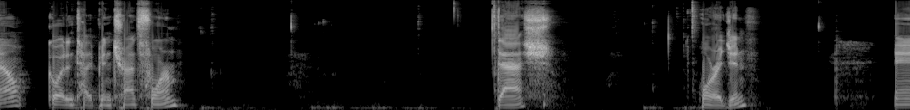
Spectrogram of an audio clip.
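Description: A man talks calmly and closely into a microphone, in short bursts.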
